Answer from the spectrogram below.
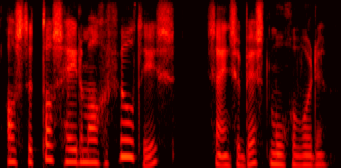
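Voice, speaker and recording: Woman, lesson narrator, low mellow voice, slow measured reading, dry close sound. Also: animated, dry recording. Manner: clear, measured storybook reading.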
